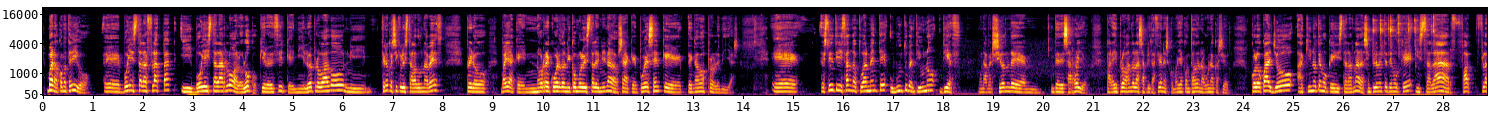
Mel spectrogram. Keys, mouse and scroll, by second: 14.3-26.4 drag, 26.2-28.8 typing.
